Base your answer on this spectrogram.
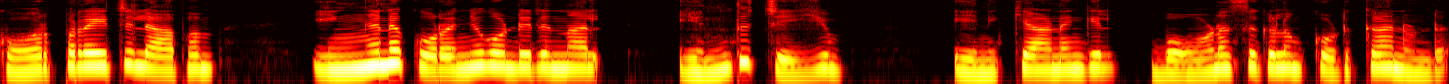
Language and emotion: Malayalam, fearful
